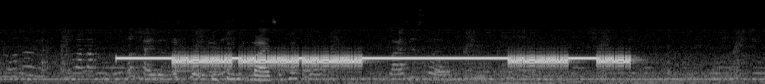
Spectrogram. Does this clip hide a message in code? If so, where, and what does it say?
Yes: 300-baud modem data (Bell 103 tones) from 1.2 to 6.3 s, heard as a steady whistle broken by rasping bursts, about 300 baud, 200 Hz shift, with the noise of a cafe.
